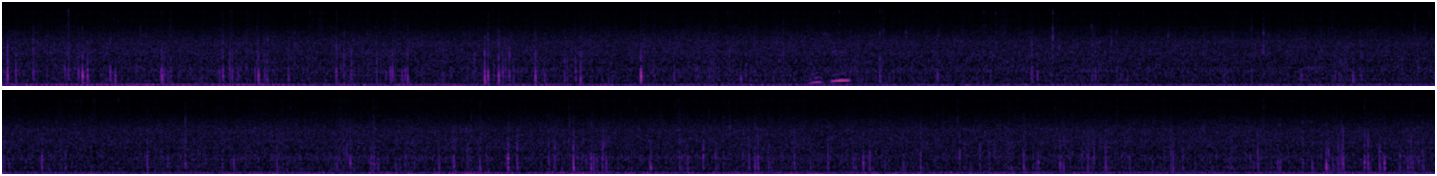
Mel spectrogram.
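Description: Steady rain falling on stone and leaves, with scattered drips striking close by. About eight seconds in, one short rising call.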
